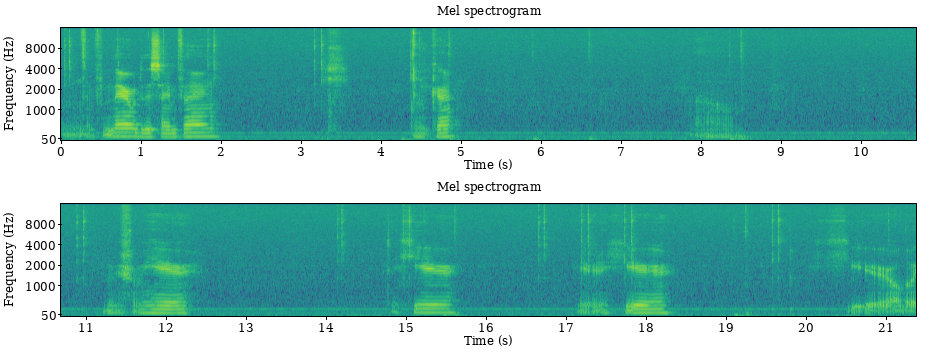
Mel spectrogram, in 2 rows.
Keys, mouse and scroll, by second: 4.0 space, 5.6 space, 8.1 space, 15.2 space, 18.8 space.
